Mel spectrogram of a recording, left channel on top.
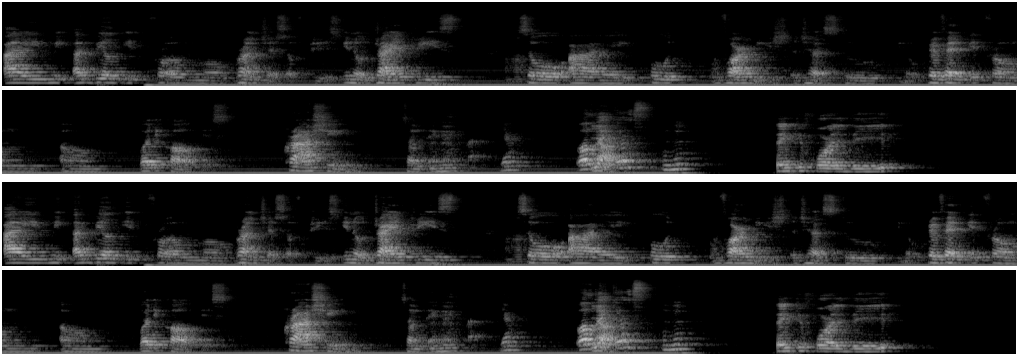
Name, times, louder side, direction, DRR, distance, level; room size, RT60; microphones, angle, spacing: voice 1, 0.0-4.5 5.2-6.7 7.1-11.1 11.5-12.4 13.0-13.7 14.2-14.6 15.1-15.3 15.9-16.4 16.7-17.0, right 2 dB, 55° right, -1 dB, 2.8 m, -32 dB
sound 1, 1.4-16.9, left 1 dB, 30° left, 0.7 m, -44 dB
voice 2, 17.9-19.0, right 1 dB, ahead, -1 dB, 0.9 m, -31 dB
11.5 x 5.2 x 2.4 m, 0.78 s
head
